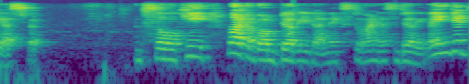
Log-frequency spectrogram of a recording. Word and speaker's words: Derrida: Then the second key figure in the development of post-structuralism in the late 1960s is the philosopher Jacques Derrida. Please note down the pronunciation.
